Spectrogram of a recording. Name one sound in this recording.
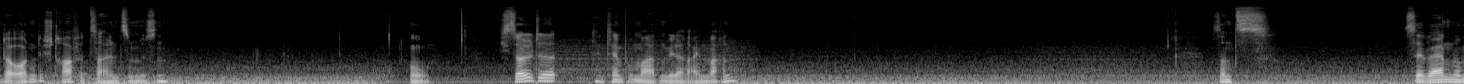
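A truck engine hums steadily while driving on a highway.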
